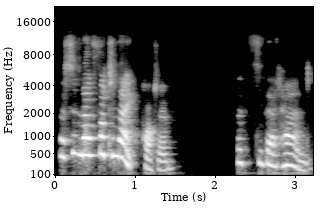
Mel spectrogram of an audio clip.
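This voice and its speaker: A woman's voice: high voice, wildly swooping pitch, normal speed. A woman playing a prim, mock-polite, sweetly menacing middle-aged teacher in an amateur script read. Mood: sinister sweetness.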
